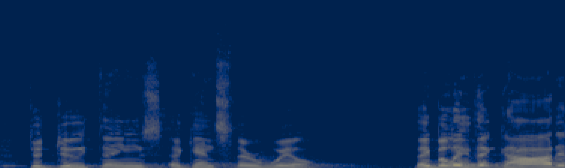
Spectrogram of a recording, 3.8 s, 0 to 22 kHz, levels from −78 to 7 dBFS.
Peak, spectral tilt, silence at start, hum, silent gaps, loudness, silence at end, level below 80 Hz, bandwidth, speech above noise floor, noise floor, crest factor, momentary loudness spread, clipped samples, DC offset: -18 dBFS; -5 dB/octave; 0.05 s; none; none; -37 LUFS; 0 s; -70 dBFS; 16.5 kHz; 35 dB; -71 dBFS; 18 dB; 11 LU; under 0.1%; under 0.1%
